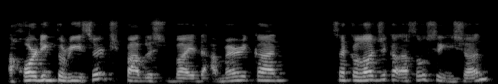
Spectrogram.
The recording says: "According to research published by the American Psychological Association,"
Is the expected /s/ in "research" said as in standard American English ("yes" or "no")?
yes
